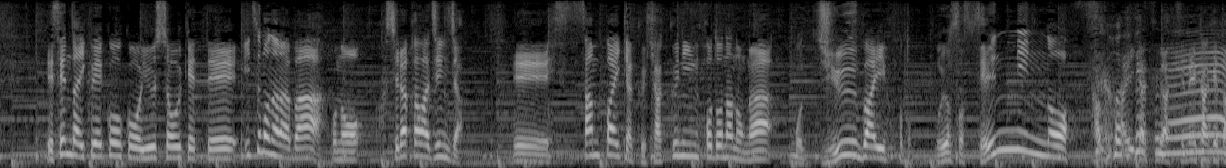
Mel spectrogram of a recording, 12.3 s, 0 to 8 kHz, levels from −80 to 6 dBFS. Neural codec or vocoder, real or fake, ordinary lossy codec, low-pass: none; real; none; none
